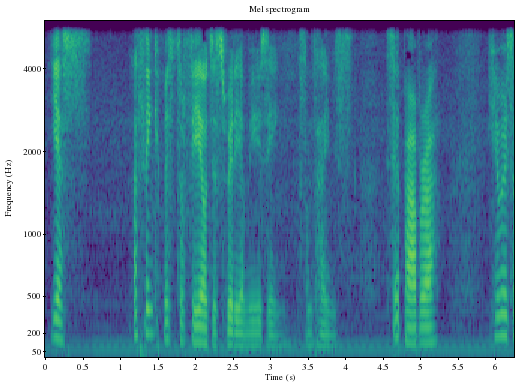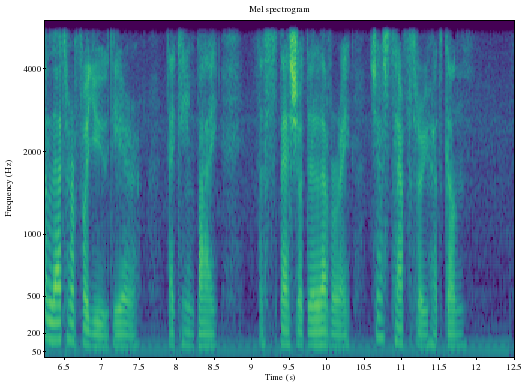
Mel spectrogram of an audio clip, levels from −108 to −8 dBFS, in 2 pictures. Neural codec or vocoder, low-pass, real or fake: none; 5.4 kHz; real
